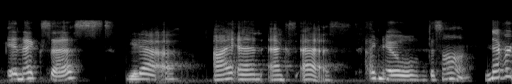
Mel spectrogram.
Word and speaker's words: INXS: is it did you say INXS yeah I an excess I know the song never tear us apart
